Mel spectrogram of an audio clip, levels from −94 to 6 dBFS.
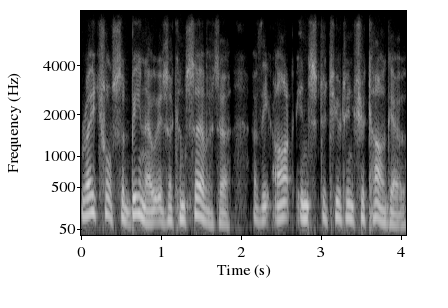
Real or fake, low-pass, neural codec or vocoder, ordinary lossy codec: fake; 7.2 kHz; codec, 16 kHz, 16 kbps, FunCodec, trained on LibriTTS, 50 frames a second; Opus, 32 kbps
